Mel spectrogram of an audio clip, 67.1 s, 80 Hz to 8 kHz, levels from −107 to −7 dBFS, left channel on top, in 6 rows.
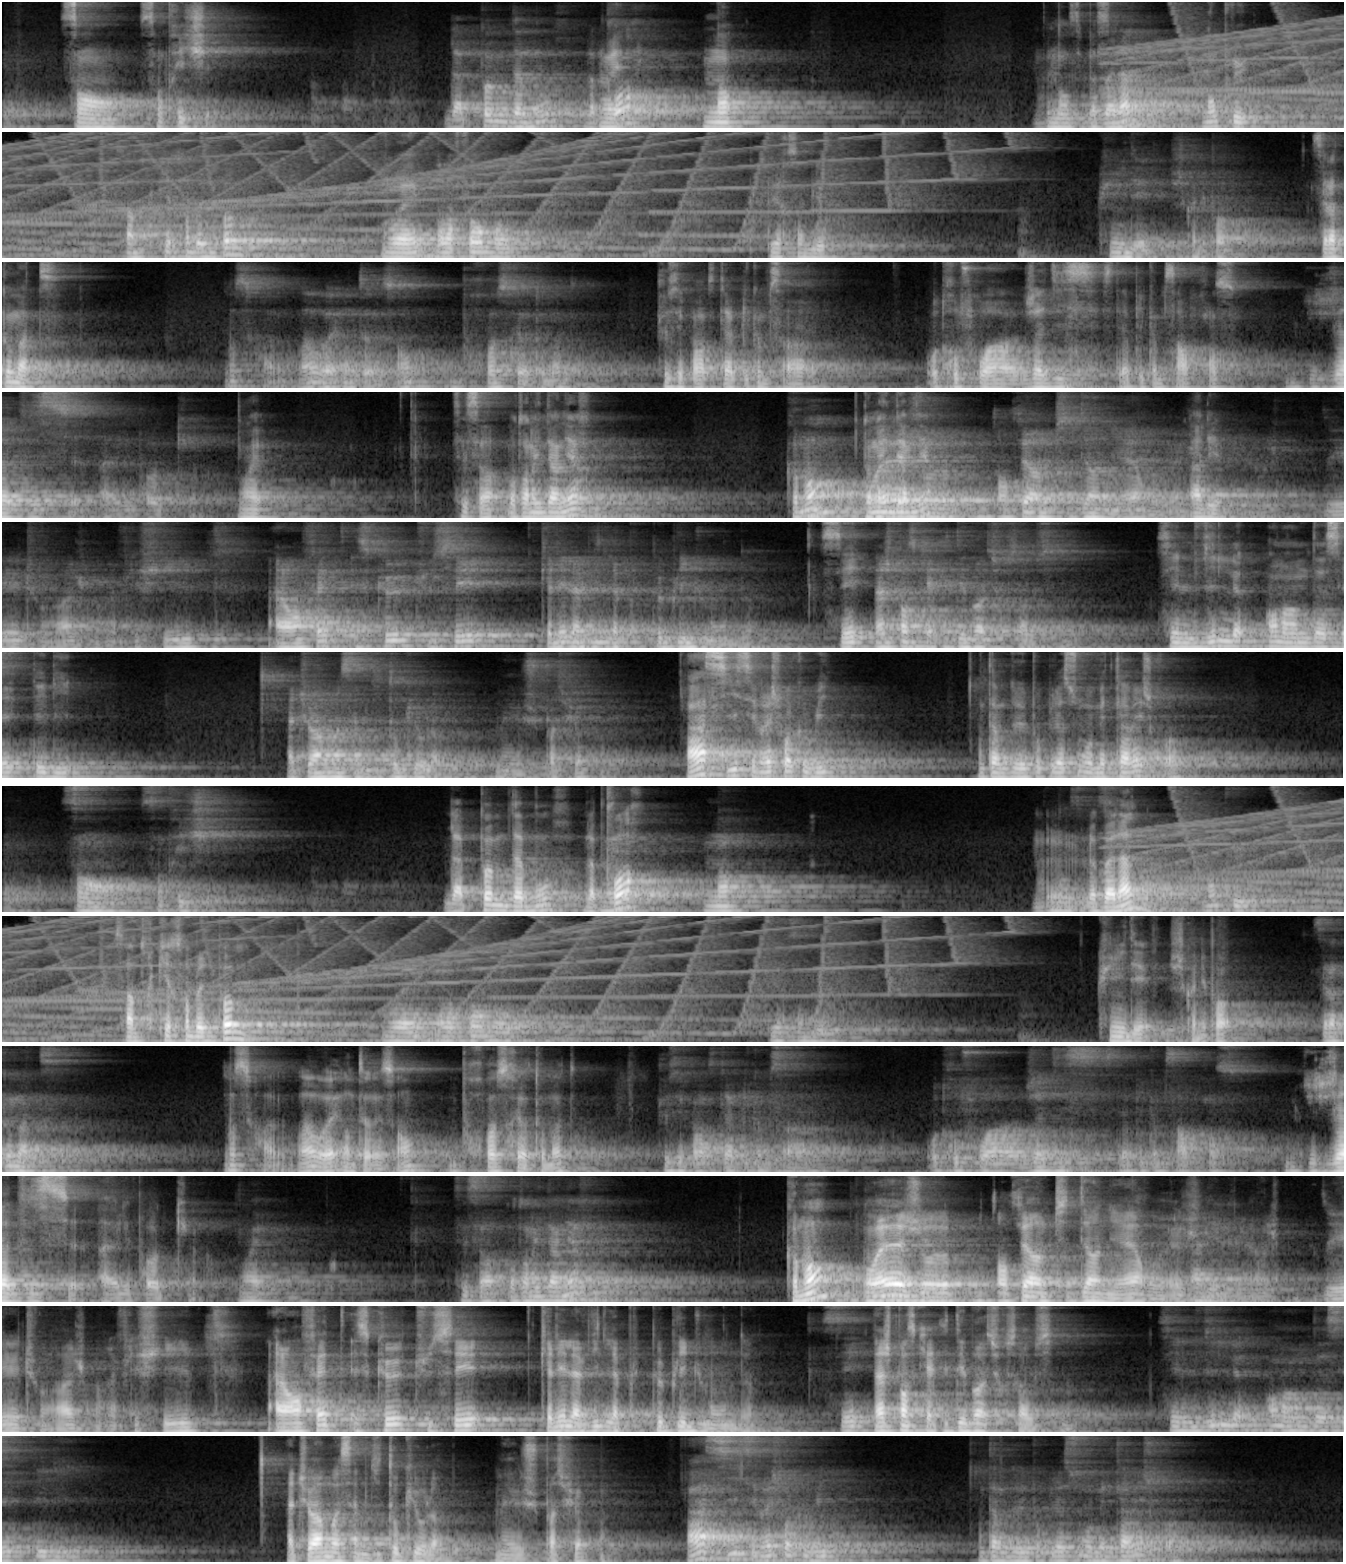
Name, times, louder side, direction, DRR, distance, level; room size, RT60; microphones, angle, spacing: voice 1, 0.5-1.7 5.0-5.2 5.8-6.2 8.7-9.2 10.0-10.4 14.3-15.5 17.6-18.1 22.2-22.8 27.9-29.2 30.1-32.6 35.5-35.8 37.4-38.5 40.8-41.3 43.4-43.8 51.6-51.9 54.4-56.5 61.6-62.9 64.1-65.7, left 5 dB, 60° left, 11 dB, 0.3 m, -28 dB
voice 2, 3.7-4.6 4.9-5.3 8.7-9.6 12.1-13.3 20.3-21.4 24.2-25.8 26.2-27.0 33.2-34.9 40.1-43.5 44.0-44.2 44.6-46.3 46.9-48.7 49.2-49.9 50.2-51.0 52.0-53.6 58.3-59.6 60.0-60.8, right 8 dB, 85° right, 16 dB, 0.3 m, -25 dB
sound 1, 9.1-20.0, right 1 dB, 5° right, 0.4 m, -44 dB
6.9 x 6.6 x 3.5 m, 2.3 s
head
